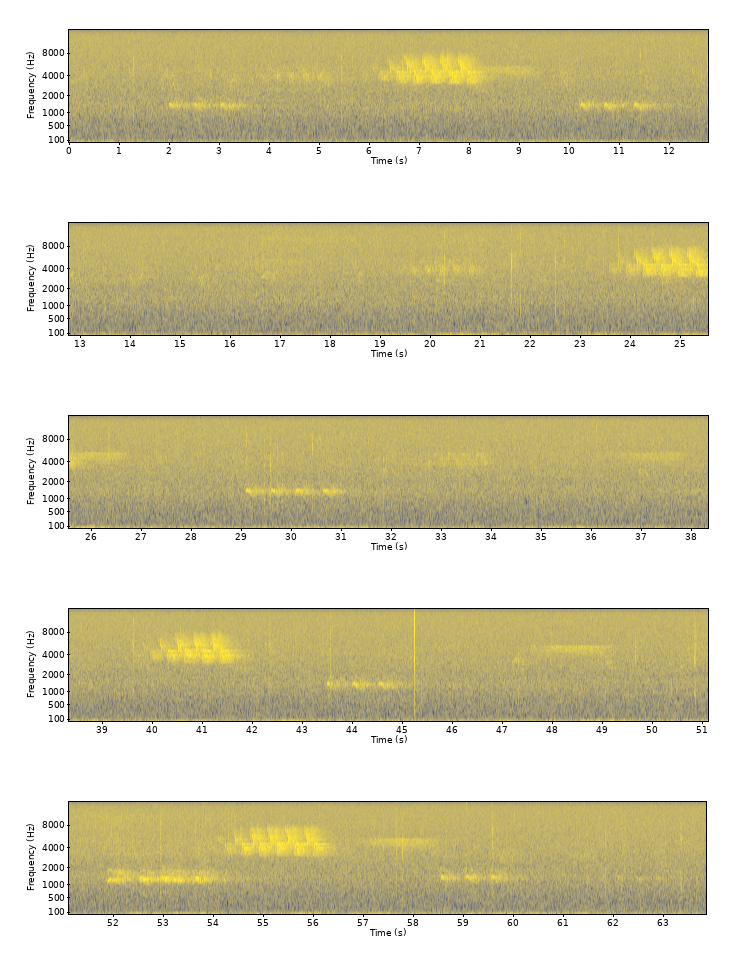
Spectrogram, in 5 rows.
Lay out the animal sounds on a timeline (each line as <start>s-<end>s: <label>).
1.9s-3.6s: American Crow (Corvus brachyrhynchos)
3.5s-5.3s: Ovenbird (Seiurus aurocapilla)
5.8s-8.1s: Ovenbird (Seiurus aurocapilla)
8.2s-9.3s: Pine Warbler (Setophaga pinus)
9.9s-11.8s: American Crow (Corvus brachyrhynchos)
12.7s-17.0s: Red-eyed Vireo (Vireo olivaceus)
19.3s-21.2s: Ovenbird (Seiurus aurocapilla)
23.5s-25.7s: Ovenbird (Seiurus aurocapilla)
25.4s-26.9s: Pine Warbler (Setophaga pinus)
28.8s-31.3s: American Crow (Corvus brachyrhynchos)
32.2s-34.2s: Ovenbird (Seiurus aurocapilla)
36.2s-38.0s: Pine Warbler (Setophaga pinus)
39.6s-42.0s: Ovenbird (Seiurus aurocapilla)
43.1s-45.1s: American Crow (Corvus brachyrhynchos)
47.6s-49.1s: Pine Warbler (Setophaga pinus)
51.5s-54.2s: American Crow (Corvus brachyrhynchos)
54.1s-56.7s: Ovenbird (Seiurus aurocapilla)
56.6s-58.5s: Pine Warbler (Setophaga pinus)
58.1s-60.8s: American Crow (Corvus brachyrhynchos)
